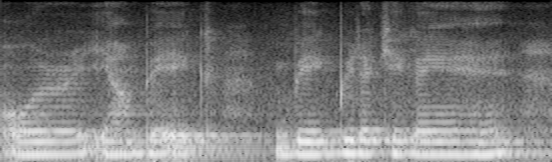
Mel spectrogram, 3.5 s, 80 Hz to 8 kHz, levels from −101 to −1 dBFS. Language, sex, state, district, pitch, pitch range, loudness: Hindi, female, Arunachal Pradesh, Papum Pare, 180 Hz, 180-190 Hz, -15 LUFS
